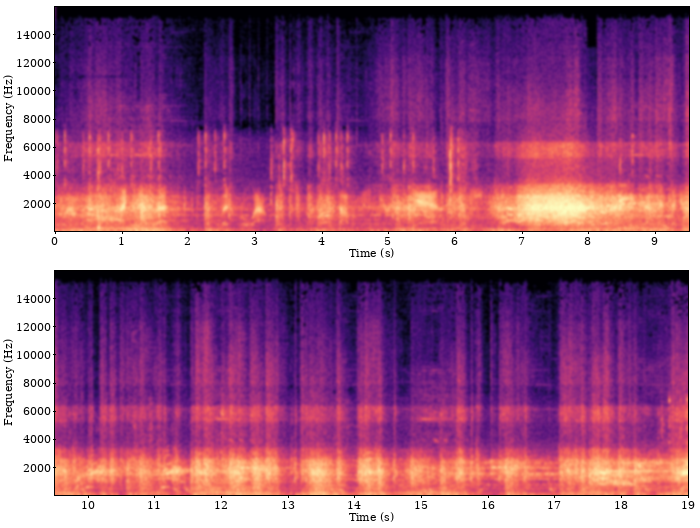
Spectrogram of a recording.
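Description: Swords clash and spells crackle in a game battle.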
